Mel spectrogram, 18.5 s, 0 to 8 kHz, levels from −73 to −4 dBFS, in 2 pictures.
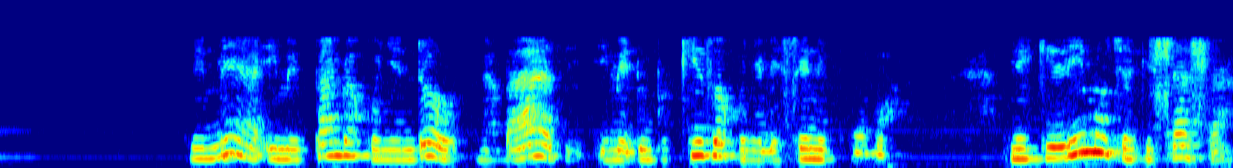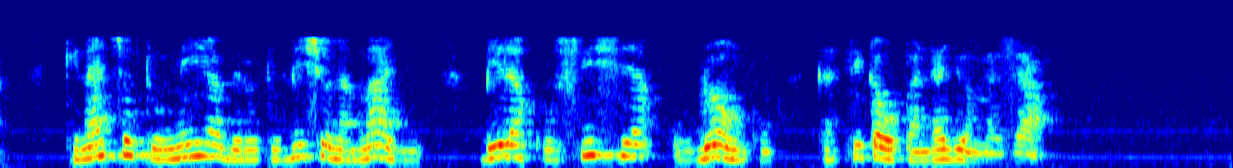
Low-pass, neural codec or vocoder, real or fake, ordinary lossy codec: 7.2 kHz; none; real; AAC, 16 kbps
